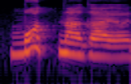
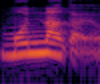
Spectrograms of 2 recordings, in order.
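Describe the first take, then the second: First: The first word ends in a t sound. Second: The first word ends in an n sound. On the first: The speaker calls it wrong. "नहीं" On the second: The speaker calls it right. "तो ... नहीं 못 나가요"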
